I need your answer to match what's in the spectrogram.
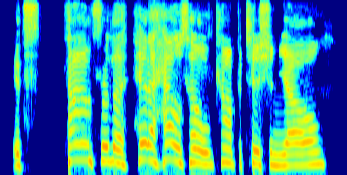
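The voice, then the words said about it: Put-on strong Southern US accent. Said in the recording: “you got the super Southern accent.”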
